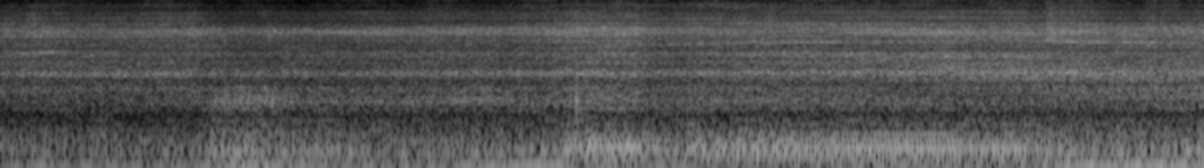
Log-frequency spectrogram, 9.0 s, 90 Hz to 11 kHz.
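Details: 2005 LLY Duramax diesel started after rebuilding the leaking factory fuel filter housing and bleeding air from the lines; deep even clatter settling into steady idle, no stumbles or misses, no leak: repair fixed, healthy idle.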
